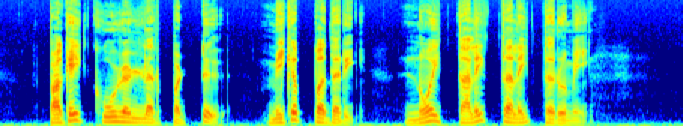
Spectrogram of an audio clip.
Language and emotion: Tamil, neutral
